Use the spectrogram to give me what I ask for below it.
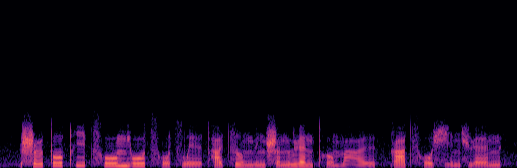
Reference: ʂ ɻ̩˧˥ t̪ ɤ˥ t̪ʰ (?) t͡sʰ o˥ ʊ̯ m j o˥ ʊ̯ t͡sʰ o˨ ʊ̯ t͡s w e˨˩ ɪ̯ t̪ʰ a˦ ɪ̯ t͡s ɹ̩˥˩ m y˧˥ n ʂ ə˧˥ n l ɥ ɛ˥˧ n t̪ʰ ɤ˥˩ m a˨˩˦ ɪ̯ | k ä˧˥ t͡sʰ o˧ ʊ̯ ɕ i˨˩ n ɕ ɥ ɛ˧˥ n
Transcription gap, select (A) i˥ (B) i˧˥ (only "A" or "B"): A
